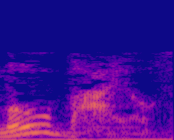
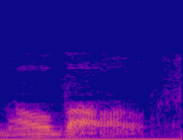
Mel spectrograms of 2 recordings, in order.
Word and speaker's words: mobile: 这个 mobile phone 也有人念成 mobile phone. – 对，那是英式腔。 – 啊，两个人说法都可以，在美式英语是念成 mobile.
